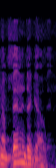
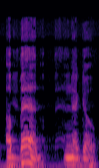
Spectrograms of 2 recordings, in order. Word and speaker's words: Abednego: How many people have heard about Shadrach, Meshach, and Abednego? That's usually how it's pronounced, right? That's not the man's name, okay? It's Abednego.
